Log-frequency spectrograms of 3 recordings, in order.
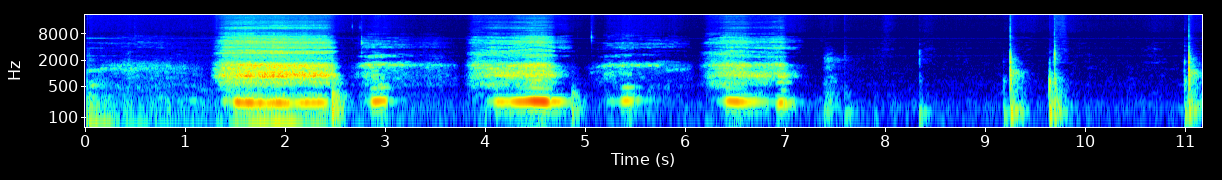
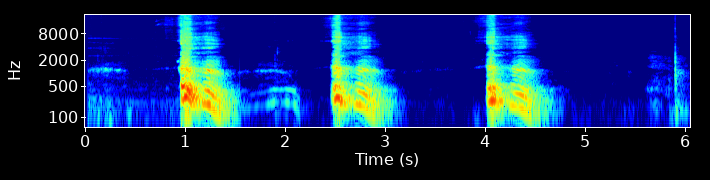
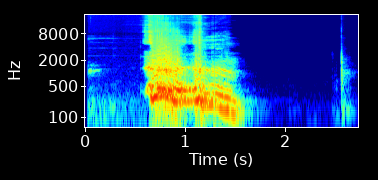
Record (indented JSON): {
  "exhalation_length": "11.2 s",
  "exhalation_amplitude": 27911,
  "exhalation_signal_mean_std_ratio": 0.45,
  "three_cough_length": "6.1 s",
  "three_cough_amplitude": 32768,
  "three_cough_signal_mean_std_ratio": 0.32,
  "cough_length": "2.7 s",
  "cough_amplitude": 32768,
  "cough_signal_mean_std_ratio": 0.54,
  "survey_phase": "beta (2021-08-13 to 2022-03-07)",
  "age": "45-64",
  "gender": "Male",
  "wearing_mask": "No",
  "symptom_none": true,
  "smoker_status": "Never smoked",
  "respiratory_condition_asthma": false,
  "respiratory_condition_other": true,
  "recruitment_source": "REACT",
  "submission_delay": "3 days",
  "covid_test_result": "Negative",
  "covid_test_method": "RT-qPCR"
}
